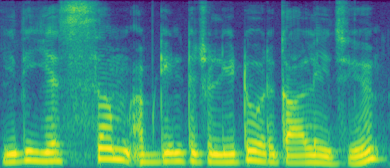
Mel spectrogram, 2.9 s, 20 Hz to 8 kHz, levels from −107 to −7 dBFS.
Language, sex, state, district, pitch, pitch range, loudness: Tamil, male, Tamil Nadu, Kanyakumari, 145 Hz, 135-155 Hz, -12 LUFS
